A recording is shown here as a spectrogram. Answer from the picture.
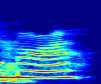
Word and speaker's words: Woomera: Did I pronounce that right? Yeah, Okay. Woomera.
